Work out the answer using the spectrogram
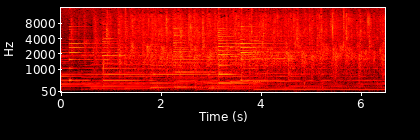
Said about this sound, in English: Let's give another hand clap of praise to the Lord this morning.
